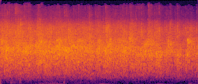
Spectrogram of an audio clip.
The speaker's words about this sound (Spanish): Ahí abajo el aplauso. Amén, amén.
